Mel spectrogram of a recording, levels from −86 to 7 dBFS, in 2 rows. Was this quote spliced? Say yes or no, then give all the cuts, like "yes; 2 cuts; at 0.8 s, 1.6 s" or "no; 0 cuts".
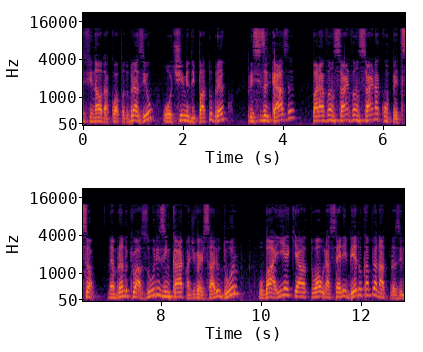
yes; 5 cuts; at 1.5 s, 3.7 s, 5.3 s, 8.4 s, 11.3 s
